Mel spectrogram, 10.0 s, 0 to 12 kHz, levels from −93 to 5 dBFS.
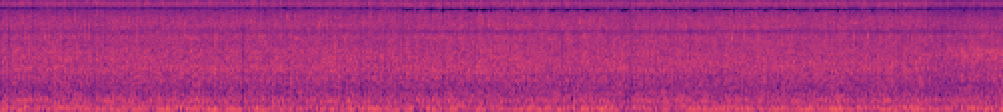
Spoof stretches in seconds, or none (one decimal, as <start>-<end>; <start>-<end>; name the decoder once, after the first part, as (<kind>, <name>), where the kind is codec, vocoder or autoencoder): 3.3-7.0 (vocoder, BigVGAN v2); 8.3-9.0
